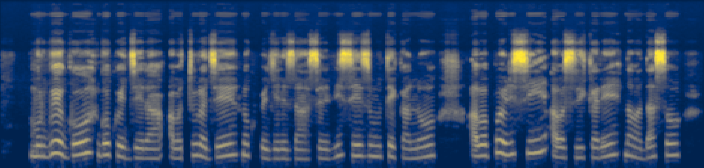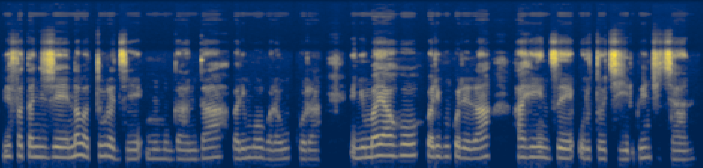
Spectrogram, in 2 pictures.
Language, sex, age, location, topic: Kinyarwanda, female, 18-24, Nyagatare, government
